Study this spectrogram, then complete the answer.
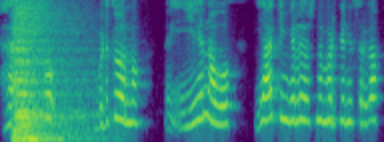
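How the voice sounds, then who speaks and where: Woman voicing a caring cartoon big sister, coaxing, very high, bright, dry. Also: fast, dry recording, faint music behind. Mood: soothing. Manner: coaxing and reassuring. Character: caring older sister, soothing and firm. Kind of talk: cartoon story voice acting.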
